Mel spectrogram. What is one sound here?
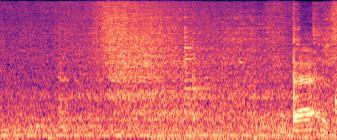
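Liquid pours into a hot pot with a hiss.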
